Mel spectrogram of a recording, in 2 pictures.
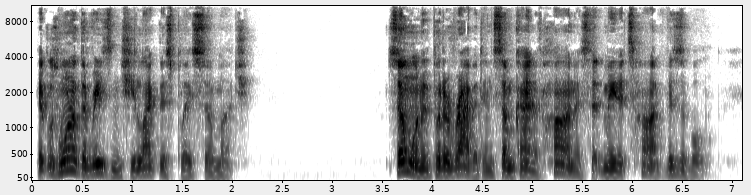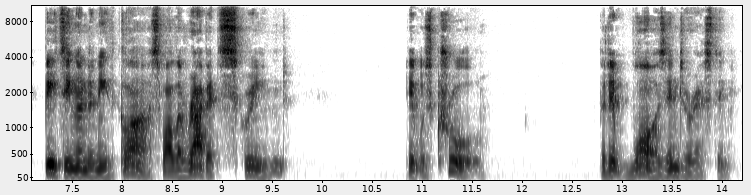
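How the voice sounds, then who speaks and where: A man's voice: on the low side, lively intonation, normal speed, long pauses. A man reading scripted fiction as an audiobook narrator, in a dramatic storytelling style.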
